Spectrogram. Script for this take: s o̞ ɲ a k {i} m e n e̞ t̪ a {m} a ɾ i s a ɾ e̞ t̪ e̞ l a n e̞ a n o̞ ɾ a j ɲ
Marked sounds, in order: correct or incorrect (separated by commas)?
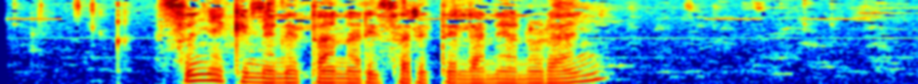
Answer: correct, incorrect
